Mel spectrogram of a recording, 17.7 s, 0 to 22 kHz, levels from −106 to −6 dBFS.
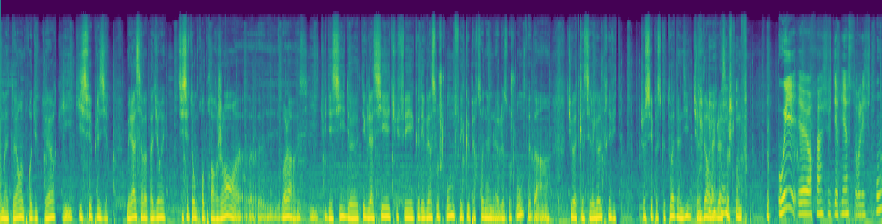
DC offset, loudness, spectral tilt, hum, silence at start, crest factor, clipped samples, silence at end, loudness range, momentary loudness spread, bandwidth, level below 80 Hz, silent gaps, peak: under 0.1%; -14 LUFS; -6.5 dB/octave; none; 0 s; 12 dB; under 0.1%; 0 s; 2 LU; 9 LU; 14 kHz; -32 dBFS; none; 0 dBFS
